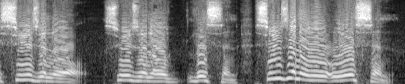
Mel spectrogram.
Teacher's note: We have that small sound oh. We don't say will. We say oh.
